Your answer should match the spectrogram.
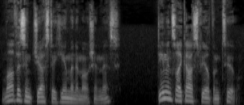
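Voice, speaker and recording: A man's voice: fairly low pitch, expressive, normal speed, a little mellow, no echo, natural voice. A man voicing a polite, scholarly male demon in a visual novel, speaking in a formal, courteous, explanatory way. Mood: earnest, lecturing. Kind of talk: visual novel character acting.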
